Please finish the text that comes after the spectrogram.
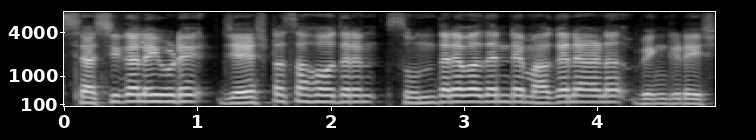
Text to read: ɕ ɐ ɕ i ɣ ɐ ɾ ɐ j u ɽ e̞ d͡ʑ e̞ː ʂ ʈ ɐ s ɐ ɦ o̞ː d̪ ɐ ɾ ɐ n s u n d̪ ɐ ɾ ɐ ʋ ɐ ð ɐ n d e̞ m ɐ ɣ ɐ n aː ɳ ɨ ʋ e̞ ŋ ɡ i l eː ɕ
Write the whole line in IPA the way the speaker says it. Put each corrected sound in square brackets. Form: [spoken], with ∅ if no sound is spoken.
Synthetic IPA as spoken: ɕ ɐ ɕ i ɣ ɐ [l] ɐ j u ɽ e̞ d͡ʑ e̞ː ʂ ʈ ɐ s ɐ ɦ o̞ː d̪ ɐ ɾ ɐ n s u n d̪ ɐ ɾ ɐ ʋ ɐ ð ɐ n d e̞ m ɐ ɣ ɐ n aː ɳ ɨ ʋ e̞ ŋ ɡ i [ɽ] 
